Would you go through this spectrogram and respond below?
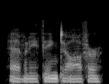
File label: fem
